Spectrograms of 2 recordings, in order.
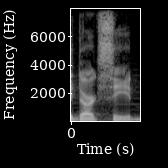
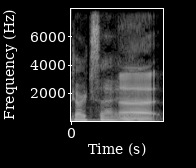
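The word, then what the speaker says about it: Darkseid: I always say dark seed, but it's pronounced side. Anyway. – Dark seed, dark side.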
